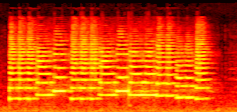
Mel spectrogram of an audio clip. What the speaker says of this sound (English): that goes to the Cucaracho horn, because it was one of the first limited horns in the entire game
